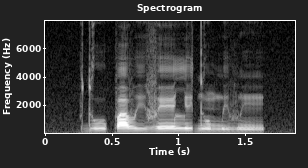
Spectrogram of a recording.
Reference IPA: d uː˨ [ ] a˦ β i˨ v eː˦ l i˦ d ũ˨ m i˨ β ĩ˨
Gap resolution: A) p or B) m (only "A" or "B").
A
